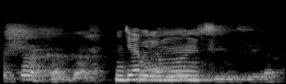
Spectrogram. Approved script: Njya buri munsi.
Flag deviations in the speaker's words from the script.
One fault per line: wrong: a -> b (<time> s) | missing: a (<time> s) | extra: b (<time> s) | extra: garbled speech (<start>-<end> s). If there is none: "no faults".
no faults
